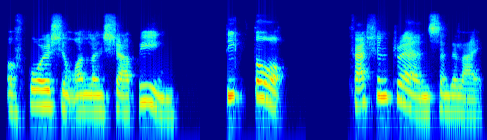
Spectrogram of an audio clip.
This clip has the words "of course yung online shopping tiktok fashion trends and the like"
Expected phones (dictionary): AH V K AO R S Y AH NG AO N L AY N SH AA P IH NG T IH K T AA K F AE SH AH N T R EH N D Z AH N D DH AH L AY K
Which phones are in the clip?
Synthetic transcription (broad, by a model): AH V K AO R S Y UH NG AO N L AY N SH AA P IH NG T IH K T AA K F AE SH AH N T R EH N D S AH N D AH L AY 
